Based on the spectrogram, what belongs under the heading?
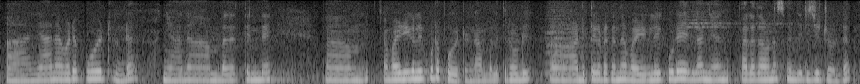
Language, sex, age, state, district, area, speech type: Malayalam, female, 18-30, Kerala, Kottayam, rural, spontaneous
